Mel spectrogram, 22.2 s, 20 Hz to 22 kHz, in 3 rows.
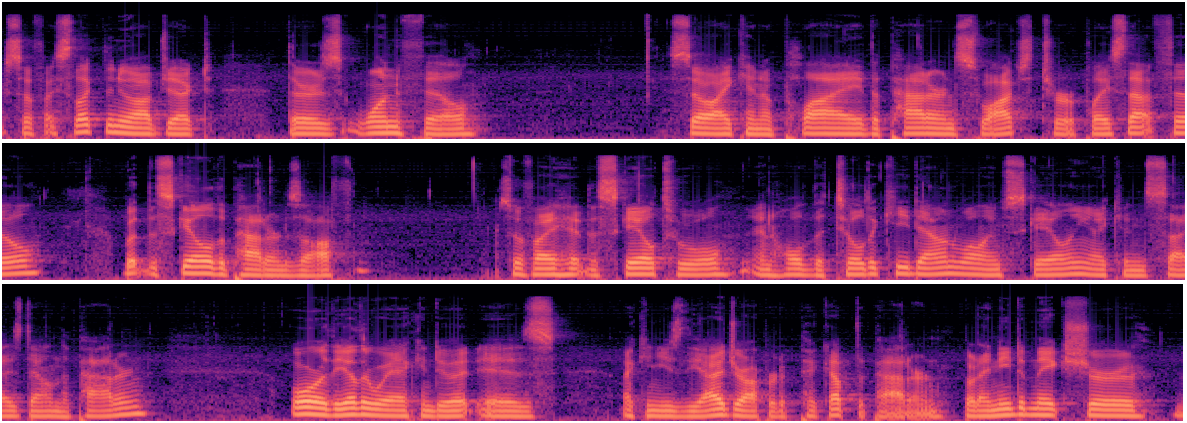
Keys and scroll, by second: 9.0 s, 10.2 typing, 13.6-14.1 typing, 16.1 shift+super+a, 16.8 super+z, 17.3 typing, 21.3 typing.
